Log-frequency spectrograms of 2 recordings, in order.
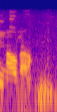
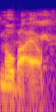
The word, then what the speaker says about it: mobile: pronunciation of mobile uh in the United States we'd say mobile mobile yeah and if you're in England it's mobile okay mile but yeah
